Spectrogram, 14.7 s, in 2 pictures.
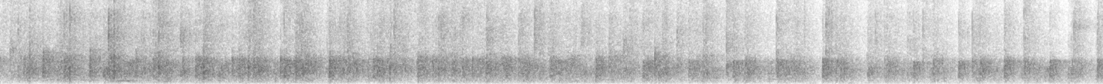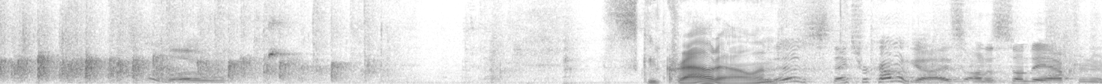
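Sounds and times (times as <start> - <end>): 
audience applause: 0.0 - 10.0
speech: 11.7 - 14.6.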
